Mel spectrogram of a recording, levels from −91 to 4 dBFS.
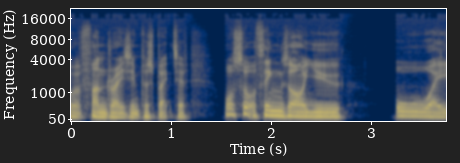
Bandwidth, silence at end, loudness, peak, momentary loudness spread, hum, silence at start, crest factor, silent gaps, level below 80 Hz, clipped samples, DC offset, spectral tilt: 17.5 kHz; 0 s; -22 LUFS; -4 dBFS; 11 LU; none; 0 s; 18 dB; 3.15-3.19 s; -68 dBFS; under 0.1%; under 0.1%; -6 dB/octave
